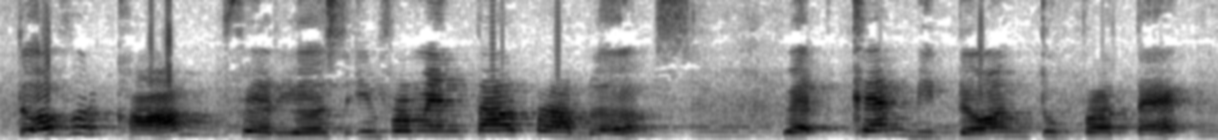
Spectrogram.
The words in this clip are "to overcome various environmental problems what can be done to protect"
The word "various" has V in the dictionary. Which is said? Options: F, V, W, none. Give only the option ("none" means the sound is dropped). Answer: F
